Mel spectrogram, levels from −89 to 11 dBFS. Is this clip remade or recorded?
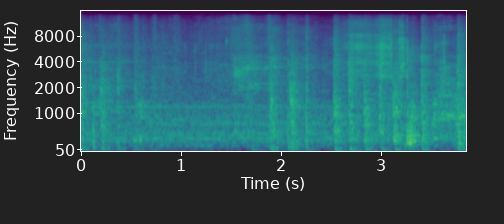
recorded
